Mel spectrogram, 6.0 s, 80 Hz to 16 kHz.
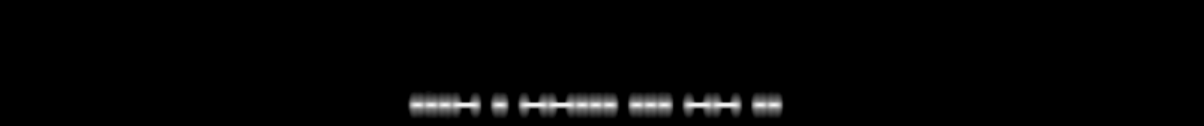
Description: Morse code, heard as a keyed tone, about 36 wpm, 700 Hz. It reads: VE7SMI
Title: DXCC-100 Call Signs - 6 Characters - Repeated 2x - 35wpm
